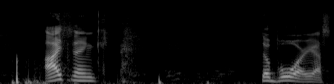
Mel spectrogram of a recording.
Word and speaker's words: DeBoer: I think DeBoer, yes, DeBoer.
